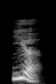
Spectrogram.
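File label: "you", British English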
